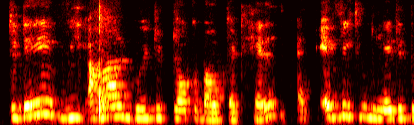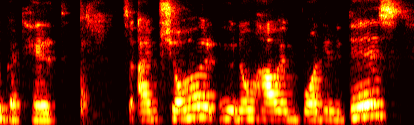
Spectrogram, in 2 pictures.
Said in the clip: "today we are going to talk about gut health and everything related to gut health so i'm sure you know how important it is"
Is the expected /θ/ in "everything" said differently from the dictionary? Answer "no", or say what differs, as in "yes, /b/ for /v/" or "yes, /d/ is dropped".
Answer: yes, /t/ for /θ/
